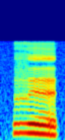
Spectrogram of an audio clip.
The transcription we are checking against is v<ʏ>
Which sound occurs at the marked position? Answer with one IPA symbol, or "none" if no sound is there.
ʏ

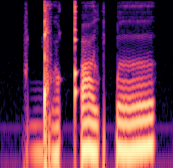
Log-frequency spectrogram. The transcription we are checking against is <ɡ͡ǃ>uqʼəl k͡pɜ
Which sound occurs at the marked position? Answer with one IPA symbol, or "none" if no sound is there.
ɡ͡ǃ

